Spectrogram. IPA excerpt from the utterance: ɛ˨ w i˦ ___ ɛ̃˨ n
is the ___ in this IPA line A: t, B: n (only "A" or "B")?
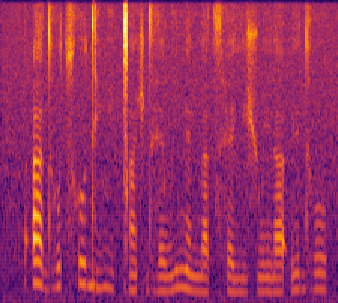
B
